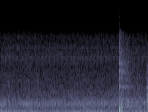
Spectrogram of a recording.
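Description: A cricket bat striking the ball: one sharp crack near the end, over steady low outdoor background noise.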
